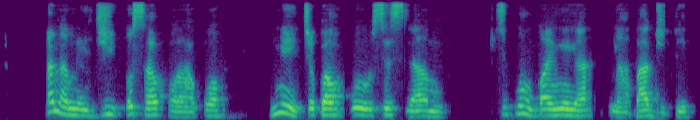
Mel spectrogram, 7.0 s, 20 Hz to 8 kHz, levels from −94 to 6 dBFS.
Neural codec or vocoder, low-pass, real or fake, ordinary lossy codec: codec, 24 kHz, 3 kbps, HILCodec; 7.2 kHz; fake; none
